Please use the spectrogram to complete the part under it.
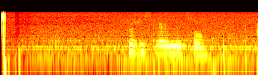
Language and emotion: Russian, neutral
